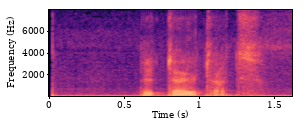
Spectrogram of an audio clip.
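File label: "beteuterd", Dutch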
